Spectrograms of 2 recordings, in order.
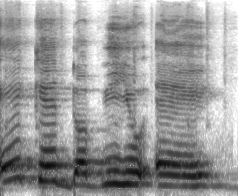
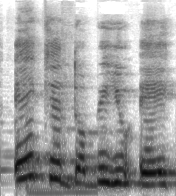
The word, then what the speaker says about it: akwa: AKWA can be Akwa. If you say it as Akwa, it means clothes. If you say it as Akwa, it means egg. If you say it as Akwa, it means cry.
